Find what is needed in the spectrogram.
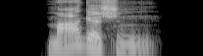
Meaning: inflection of magisch: 1. strong genitive masculine/neuter singular 2. weak/mixed genitive/dative all-gender singular 3. strong/weak/mixed accusative masculine singular 4. strong dative plural
- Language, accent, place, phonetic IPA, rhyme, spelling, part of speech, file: German, Germany, Berlin, [ˈmaːɡɪʃn̩], -aːɡɪʃn̩, magischen, adjective, De-magischen.ogg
